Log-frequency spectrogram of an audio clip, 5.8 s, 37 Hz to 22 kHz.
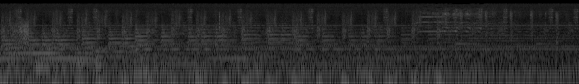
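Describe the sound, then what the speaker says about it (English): Horse neighing and clip-clopping at the ranch in the Zelda 64 Spaceworld '97 demo, steady hoofbeats under game music, faint throughout. "Where's that Ganon horse?"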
